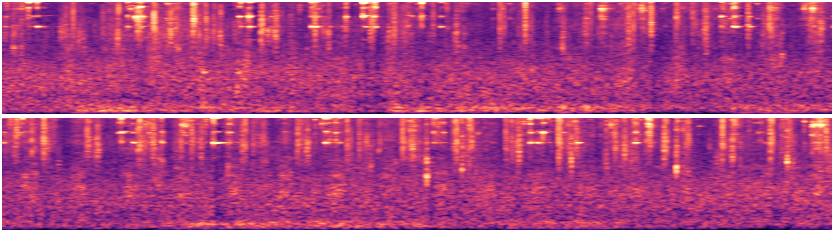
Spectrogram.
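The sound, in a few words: dog being walked on a leash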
